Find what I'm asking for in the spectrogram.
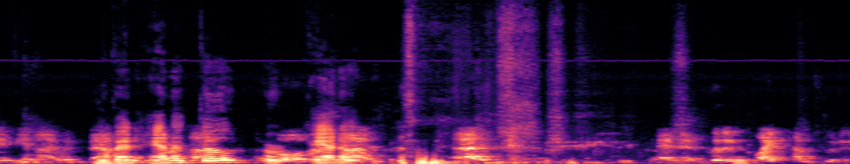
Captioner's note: laughs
